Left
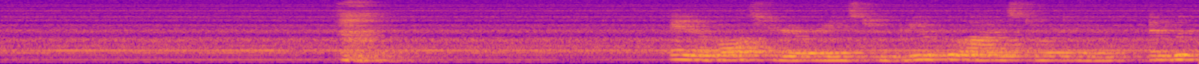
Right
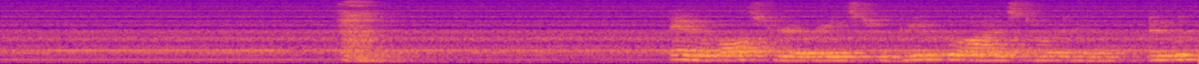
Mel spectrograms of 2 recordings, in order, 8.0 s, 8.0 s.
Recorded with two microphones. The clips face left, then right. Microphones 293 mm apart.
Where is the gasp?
20° left (ahead or behind), 3 m.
